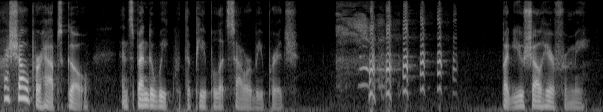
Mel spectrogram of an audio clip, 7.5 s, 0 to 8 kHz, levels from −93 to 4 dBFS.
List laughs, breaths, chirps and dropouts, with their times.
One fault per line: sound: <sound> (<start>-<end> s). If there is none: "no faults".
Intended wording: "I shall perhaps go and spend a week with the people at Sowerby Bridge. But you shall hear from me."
sound: laugh (4.2-5.7 s)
